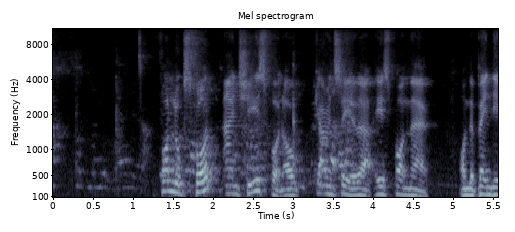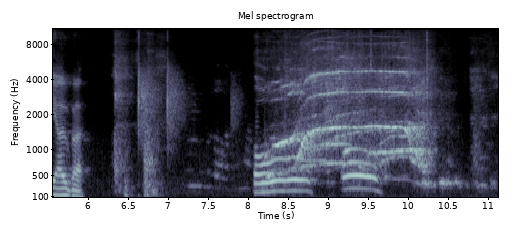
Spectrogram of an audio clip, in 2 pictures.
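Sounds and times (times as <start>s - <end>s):
speech: 1.4s - 7.0s, 8.1s - 9.8s
high-pitched scream: 8.1s - 10.4s.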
